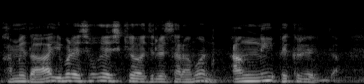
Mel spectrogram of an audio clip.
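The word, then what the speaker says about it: Henri: 이번에 소개시켜 드릴 사람은 앙리 베크렐입니다. 헨리라고 읽으면 안 됩니다. 이제 프랑스 사람이니까 앙리 베크렐.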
